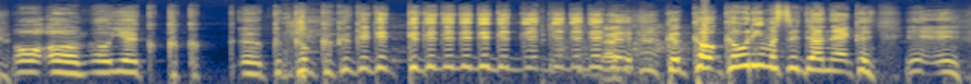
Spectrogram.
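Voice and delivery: exaggerated machine-gun stutter on the C; Bobby's stuttering. Friend mimics Bobby blaming Cody, hammed-up stutter. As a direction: get stuck hard on the first sound, then push through. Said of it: "he stutters like fucking crazy".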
